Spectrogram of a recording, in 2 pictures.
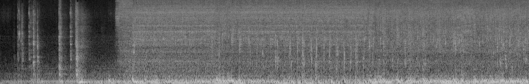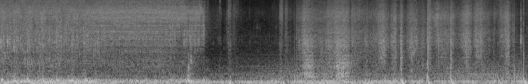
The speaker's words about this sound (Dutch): Dus het eerste wat ik ook altijd doe als ik binnenkom in de cell culture, dat is mijn handen wassen.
